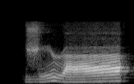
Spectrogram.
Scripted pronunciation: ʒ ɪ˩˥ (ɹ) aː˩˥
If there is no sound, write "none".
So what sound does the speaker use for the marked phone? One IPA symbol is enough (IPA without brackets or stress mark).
ɹ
